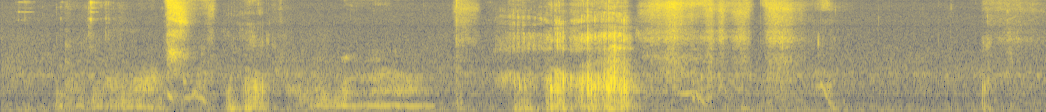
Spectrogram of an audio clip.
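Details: French Bulldog in Palo Alto, California, giving rapid snuffling grunts and a short whiny hum, with a louder raspy burst midway and soft rustling noises around it.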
